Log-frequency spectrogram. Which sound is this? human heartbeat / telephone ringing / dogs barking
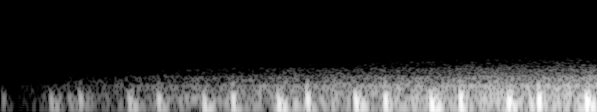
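human heartbeat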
